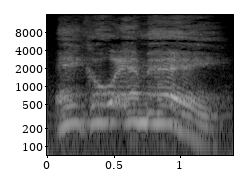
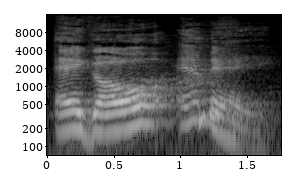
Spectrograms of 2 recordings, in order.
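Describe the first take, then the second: First: Ego eimi again, higher and softer, leaning on eimi; repeated Greek ego eimi. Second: Ego eimi said as Greek, stress on ego, falling. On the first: Preacher repeating the Greek for the congregation. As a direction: echo Ego eimi gently with weight on eimi. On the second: Preacher teaching the congregation the Greek, careful pronunciation. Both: Shown as a demonstration. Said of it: "I am" in Greek is".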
